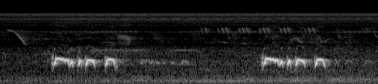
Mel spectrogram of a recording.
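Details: Zebra dove used to call in wild birds for trapping: two clear phrases of five rolling coo notes about two seconds apart, with faint high-pitched chirps of other birds in the background.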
